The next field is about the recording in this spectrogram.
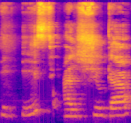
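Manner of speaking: slow, deliberate delivery.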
